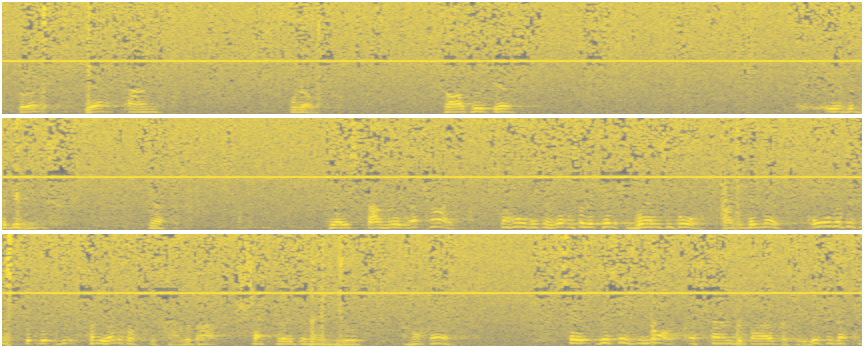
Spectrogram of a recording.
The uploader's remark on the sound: Due to technical difficulties, only the first part of this sermon was recorded.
